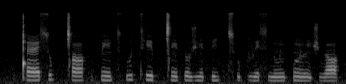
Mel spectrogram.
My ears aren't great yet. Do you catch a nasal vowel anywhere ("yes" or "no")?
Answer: yes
